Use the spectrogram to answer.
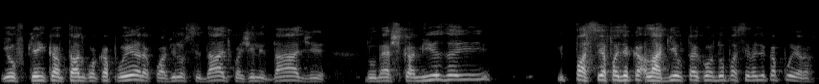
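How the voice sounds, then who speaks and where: High-pitched and fast, the voice belongs to an older Brazilian retired fighter guesting on a casual live interview. He tells long stories in a rambling way, restarting often and adding "né?" tags, while a phone on a tripod records him in dull lo-fi quality.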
